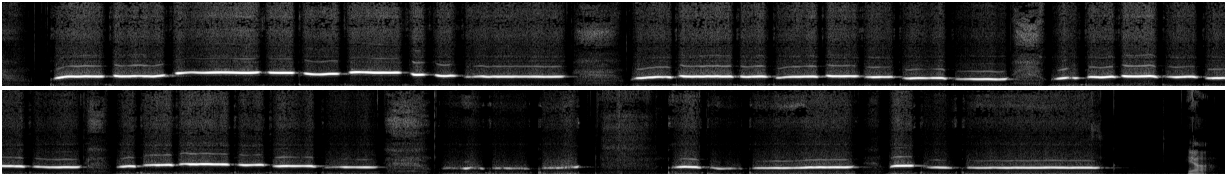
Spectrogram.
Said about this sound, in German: Ich möchte noch einmal die Melodie pfeifen.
